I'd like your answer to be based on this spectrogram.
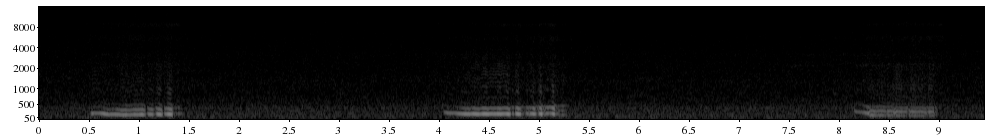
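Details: Snoring during sleep: three low, rumbling snores about four seconds apart, roughly 15 breaths a minute, over quiet room hiss.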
